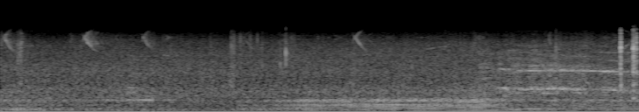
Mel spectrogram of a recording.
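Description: Birds calling outdoors: several short, quick falling chirps, with a few sharp clicks and a brief held whistle near the end, over a steady low rumble.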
